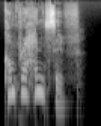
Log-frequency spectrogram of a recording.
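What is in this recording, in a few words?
"comprehensive", British English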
